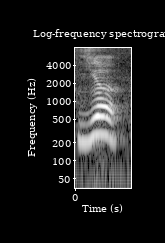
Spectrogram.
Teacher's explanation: जब आप य बोलते हैं तो आपकी जीभ कहीं टच हो रही है? नहीं हो रही है। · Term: अंतस्थ व्यंजन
